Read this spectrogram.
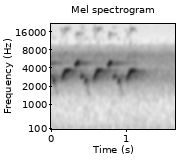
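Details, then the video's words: A Carolina wren sings loud, bright groups of quick rolling notes, each phrase repeated about every half second, high and clear over a quiet background; the wren is heard in the background of an indoor reading. "what you're hearing in the background or maybe not so background it's a Carolina wren"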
